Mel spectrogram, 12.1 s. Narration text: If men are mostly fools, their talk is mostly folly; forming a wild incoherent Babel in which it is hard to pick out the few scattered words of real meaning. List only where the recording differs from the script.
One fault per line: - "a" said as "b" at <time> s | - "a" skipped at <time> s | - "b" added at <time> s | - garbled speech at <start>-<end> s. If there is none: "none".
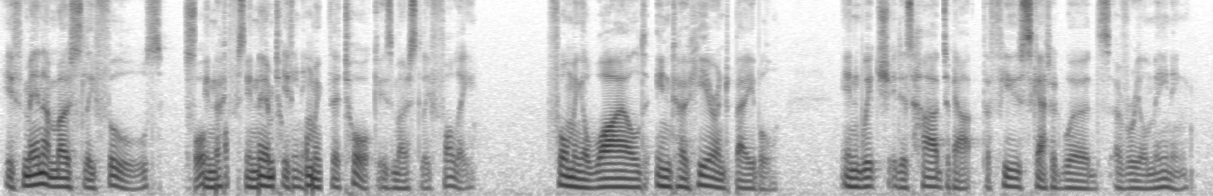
- garbled speech at 1.8-3.2 s
- "pick" skipped at 9.5 s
